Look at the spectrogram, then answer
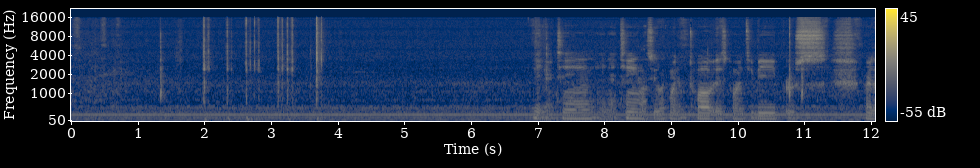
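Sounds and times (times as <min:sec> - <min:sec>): steady low hum: 0:00.0 - 0:12.0
typing on computer keyboard: 0:02.0 - 0:03.8.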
